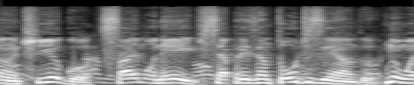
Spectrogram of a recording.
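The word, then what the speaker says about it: Simonides: Agora, o ponto é: Simonades? Simonades? Certo, estou corrigindo minha pronúncia. É Simonades.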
